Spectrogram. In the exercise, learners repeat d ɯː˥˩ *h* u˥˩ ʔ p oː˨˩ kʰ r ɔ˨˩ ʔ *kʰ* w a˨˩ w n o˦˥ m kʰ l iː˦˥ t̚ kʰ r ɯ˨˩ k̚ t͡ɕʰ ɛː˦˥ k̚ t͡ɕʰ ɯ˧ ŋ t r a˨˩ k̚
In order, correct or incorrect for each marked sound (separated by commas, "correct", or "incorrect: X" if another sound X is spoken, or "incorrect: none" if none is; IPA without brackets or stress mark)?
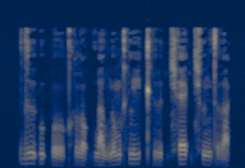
incorrect: ʔ, incorrect: k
